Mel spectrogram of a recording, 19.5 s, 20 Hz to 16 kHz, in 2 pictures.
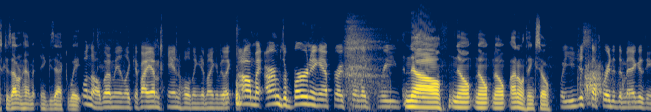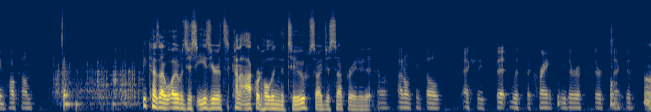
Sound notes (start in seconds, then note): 5.1 sighs; 10.5 paint balls rattling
